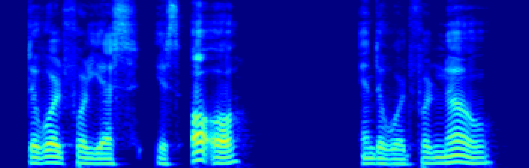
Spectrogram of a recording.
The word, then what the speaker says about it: oo: The Tagalog word for yes is oo. Oo. Oo. It's spelled as O-O. Notice that in Tagalog words with double vowels like oo, we pronounce the vowels separately.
